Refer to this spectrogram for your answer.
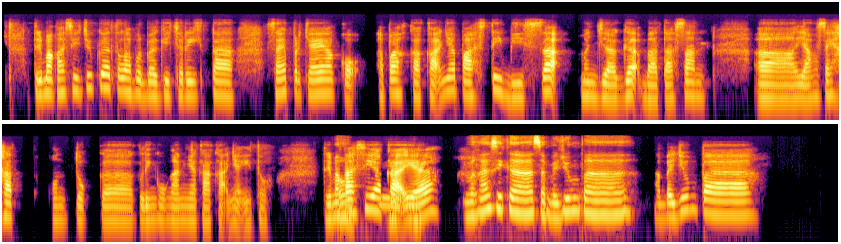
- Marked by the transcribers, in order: other background noise
- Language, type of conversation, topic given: Indonesian, advice, Bagaimana cara menetapkan batasan yang sehat di lingkungan sosial?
